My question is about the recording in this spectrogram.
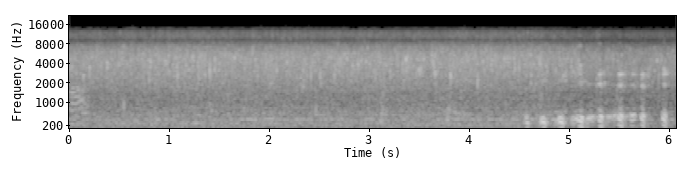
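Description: Battered pork chops shallow-frying in hot canola oil: a steady sizzle with fine crackling. A voice comes in near the end.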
